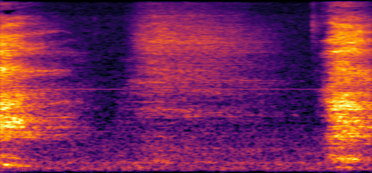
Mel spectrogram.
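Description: Slow, audible breaths during yoga, with long airy exhalations rising and fading in a calm rhythm, close and soft, with no talking over them.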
